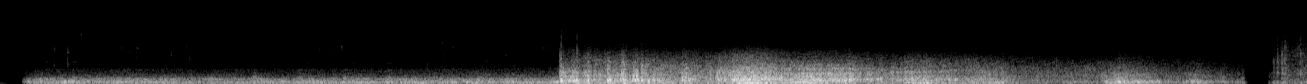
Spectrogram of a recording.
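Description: Low, steady rumbling noise that jumps suddenly louder and fuller about five and a half seconds in, then rolls on in swells and fades away toward the end, like a thunderclap.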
